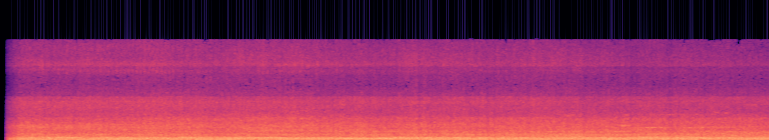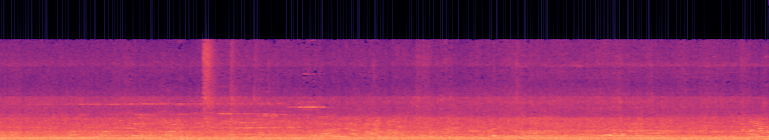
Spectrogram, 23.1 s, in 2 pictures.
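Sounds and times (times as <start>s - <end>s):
train coaches rumbling on rails: 0.1s - 23.0s.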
